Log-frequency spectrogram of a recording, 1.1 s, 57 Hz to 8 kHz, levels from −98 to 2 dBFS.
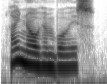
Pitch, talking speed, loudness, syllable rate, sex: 175 Hz, 225 wpm, -13 LUFS, 5.1 syllables/s, female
